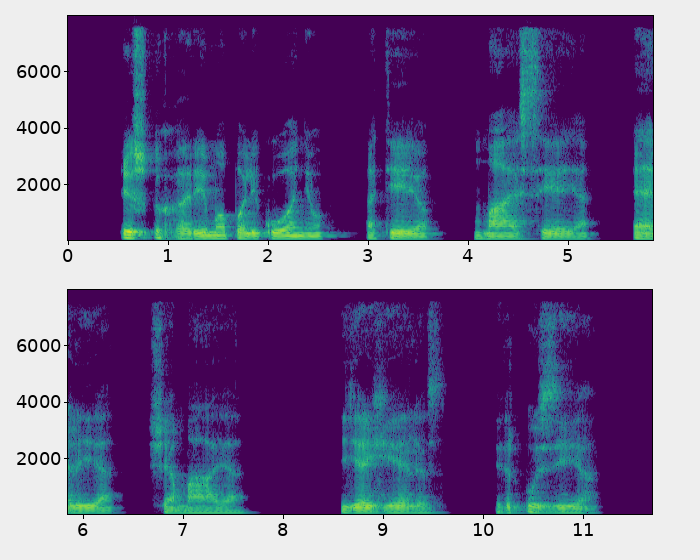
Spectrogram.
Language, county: Lithuanian, Šiauliai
